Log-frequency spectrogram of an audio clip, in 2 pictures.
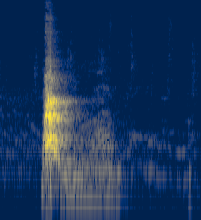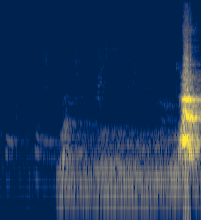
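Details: George the English Springer Spaniel barking at something: a single sharp bark trailing into a low rumble, a quieter growl-like sound, then another abrupt bark at the end.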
